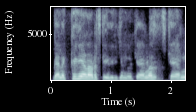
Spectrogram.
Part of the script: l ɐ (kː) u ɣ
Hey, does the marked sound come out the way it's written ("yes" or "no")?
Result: yes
